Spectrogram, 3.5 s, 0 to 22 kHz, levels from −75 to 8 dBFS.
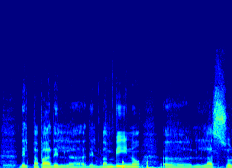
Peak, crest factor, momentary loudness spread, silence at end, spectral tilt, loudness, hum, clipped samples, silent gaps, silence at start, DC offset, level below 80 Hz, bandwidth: -10 dBFS; 22 dB; 10 LU; 0 s; -5 dB/octave; -32 LUFS; none; under 0.1%; none; 0 s; under 0.1%; -40 dBFS; 18 kHz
